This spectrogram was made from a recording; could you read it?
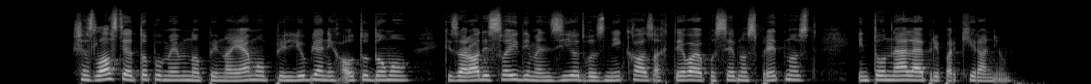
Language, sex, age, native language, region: Slovenian, female, 12-17, Slovenian, Drava region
